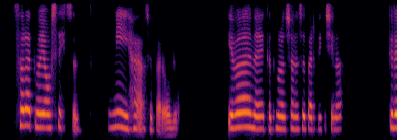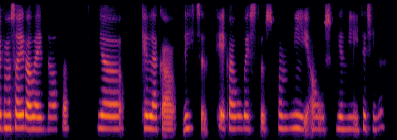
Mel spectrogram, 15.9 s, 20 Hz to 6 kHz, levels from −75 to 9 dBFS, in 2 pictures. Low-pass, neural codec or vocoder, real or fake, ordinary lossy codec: 5.4 kHz; codec, 24 kHz, 0.9 kbps, WavTokenizer, large speech release; fake; none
